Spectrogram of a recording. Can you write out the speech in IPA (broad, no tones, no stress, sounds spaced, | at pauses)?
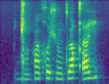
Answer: ɡ͡ǀ ũ qʷ œ̃ χʷ ə ʃ ɾ ũ tʷ œ qʼ i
